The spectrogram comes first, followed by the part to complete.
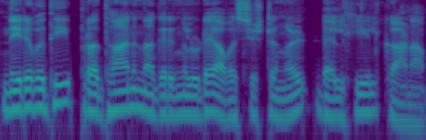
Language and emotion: Malayalam, neutral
